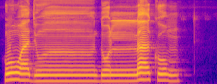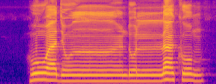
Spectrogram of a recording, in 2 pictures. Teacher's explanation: maka tanwin unnya menghilang, melebur langsung masuk ke huruf lam bertasdid. Ditahan dan ditekan 2 harokat ya.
